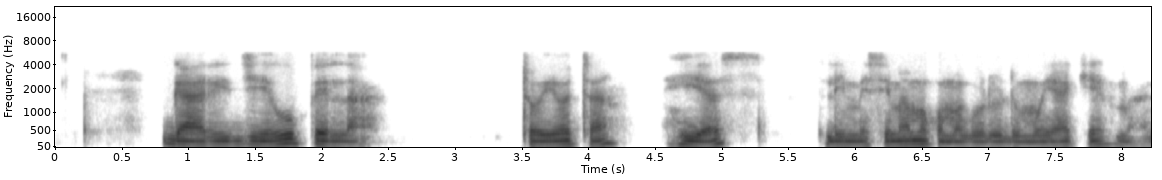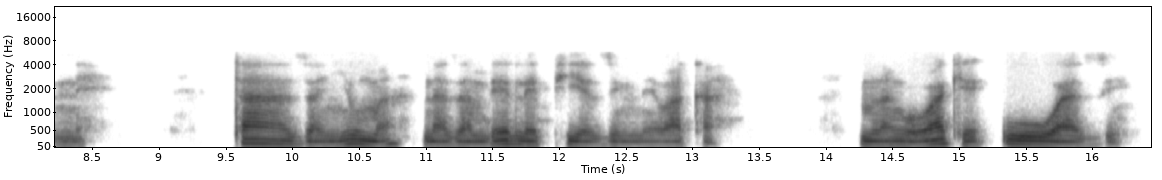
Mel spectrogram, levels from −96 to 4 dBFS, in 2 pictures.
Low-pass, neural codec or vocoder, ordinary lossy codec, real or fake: 5.4 kHz; codec, 16 kHz in and 24 kHz out, 1 kbps, XY-Tokenizer; Opus, 32 kbps; fake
